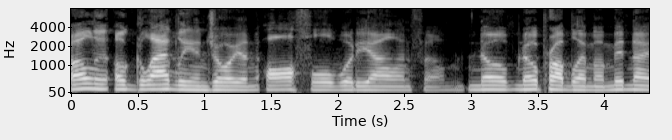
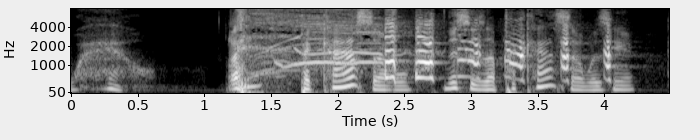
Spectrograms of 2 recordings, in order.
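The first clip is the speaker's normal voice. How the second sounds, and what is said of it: Imitates another person's voice. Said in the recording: “I didn't know you could do it, Owen Wilson. Do the wow one more time for us.”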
